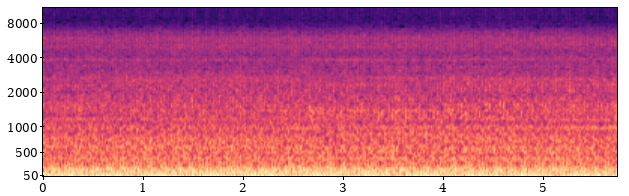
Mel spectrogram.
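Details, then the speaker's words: Toyota Innova after a power steering service and pump fix (water had been found in the steering), engine idling while the steering is turned: steady low hum with no whine or groan. Power steering noise gone, normal idle. "मारिए steering ride मारो यहां पर जो आवाज आ रहा था व बंद हो गया है"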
